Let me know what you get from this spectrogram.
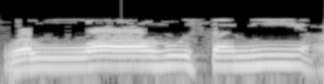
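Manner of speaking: سميع ending in a long nasal m, slowly; iqlab with ghunna. Shown as a demonstration. Teacher models the tanwin turned to m. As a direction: hold the m hum after سميع. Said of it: "ثم نمط غنته".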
